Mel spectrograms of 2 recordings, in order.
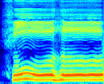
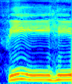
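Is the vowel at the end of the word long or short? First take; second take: long; short. First: The final vowel is lengthened. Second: The final vowel is short. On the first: "extending the kasra so long that it becomes a ya" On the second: "as a normal short vowel"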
